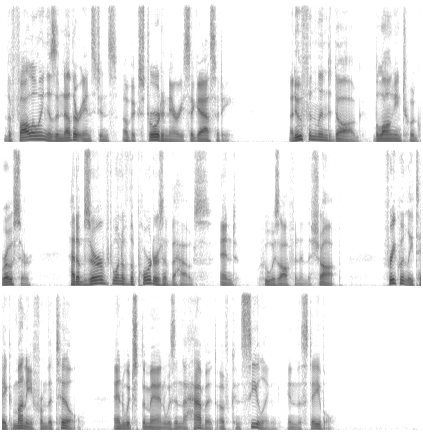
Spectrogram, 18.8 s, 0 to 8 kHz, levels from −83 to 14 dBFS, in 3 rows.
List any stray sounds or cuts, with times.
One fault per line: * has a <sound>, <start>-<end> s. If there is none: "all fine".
all fine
